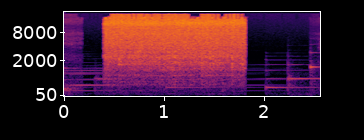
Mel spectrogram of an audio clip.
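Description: Loud, steady sizzle of fish frying in a pan bursts in for about a second and a half, then cuts off, leaving quieter clinks and kitchen noise around it.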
